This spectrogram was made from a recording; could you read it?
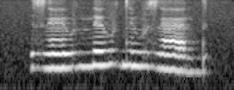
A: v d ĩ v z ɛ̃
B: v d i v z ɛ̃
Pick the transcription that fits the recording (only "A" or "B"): A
